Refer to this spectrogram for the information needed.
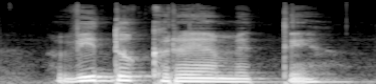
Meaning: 1. to isolate, to separate, to segregate, to set apart 2. to insulate
- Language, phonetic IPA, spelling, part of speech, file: Ukrainian, [ʋʲidɔˈkrɛmete], відокремити, verb, Uk-відокремити.ogg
